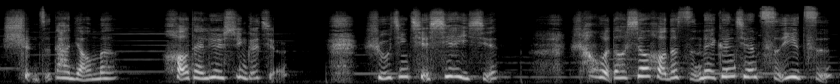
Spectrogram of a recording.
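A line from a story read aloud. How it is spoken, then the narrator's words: Tearful plea. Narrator (Chinese): 思琪因又哭告道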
